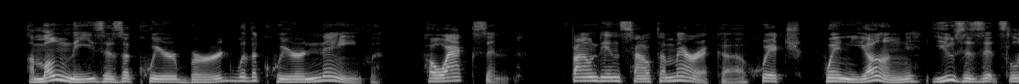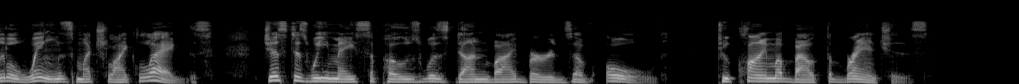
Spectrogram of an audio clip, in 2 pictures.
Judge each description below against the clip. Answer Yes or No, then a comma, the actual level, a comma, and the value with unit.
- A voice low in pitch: Yes, low, 130 Hz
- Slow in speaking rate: Yes, slow, 120 wpm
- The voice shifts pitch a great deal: No, average, 4.2 semitones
